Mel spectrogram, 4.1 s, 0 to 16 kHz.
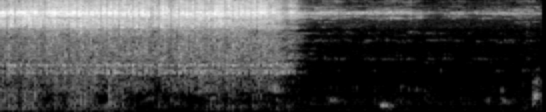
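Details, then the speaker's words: All American pressure canner processing raw-packed pork on stove at medium-high: strong steam hiss easing as the weight settles, light regular rattle, weight jiggling 1 to 4 times; normal regulator venting at correct pressure. "So there it goes. So that's what you want to hear, 1 to 4 times a"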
